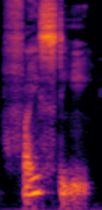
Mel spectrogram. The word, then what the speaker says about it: feisty: letter phonogram e i the e i phonogram makes three long vowel sounds it makes the long a sound a as in Vale the long e sound e as in seas and the long I sound i as in feisty so I can say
